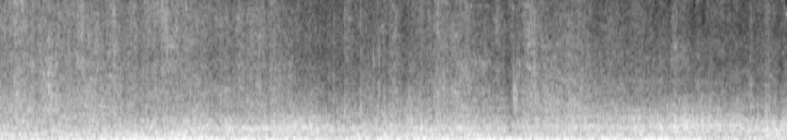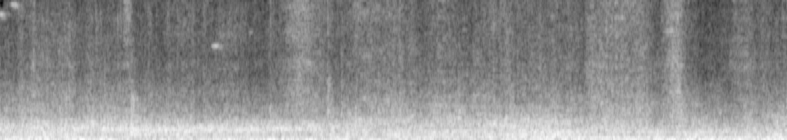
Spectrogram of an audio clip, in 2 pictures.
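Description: Train rolling past at close range: a steady rumble with the noise of wheels on the rails and occasional clicks.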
